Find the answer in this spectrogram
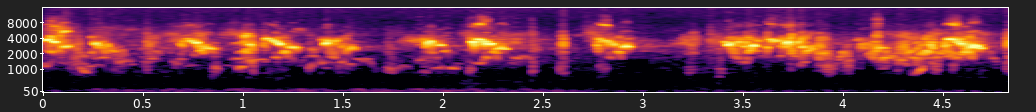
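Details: Several budgerigars warble in short chirpy bursts, each lasting about half a second, separated by brief quieter gaps in a steady rhythm.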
